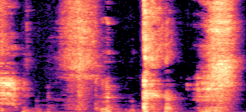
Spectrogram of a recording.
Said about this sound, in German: Oh, ich hab gehustet, Alter.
